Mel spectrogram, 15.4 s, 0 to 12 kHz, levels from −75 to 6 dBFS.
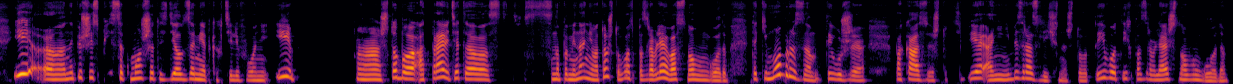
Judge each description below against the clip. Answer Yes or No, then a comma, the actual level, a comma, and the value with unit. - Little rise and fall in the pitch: No, average, 4.4 semitones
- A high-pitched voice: Yes, high, 205 Hz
